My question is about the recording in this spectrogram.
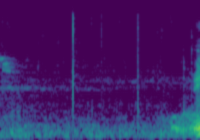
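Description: A pause in a man's speech: faint room hiss with two small clicks, then his voice starts again near the end.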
